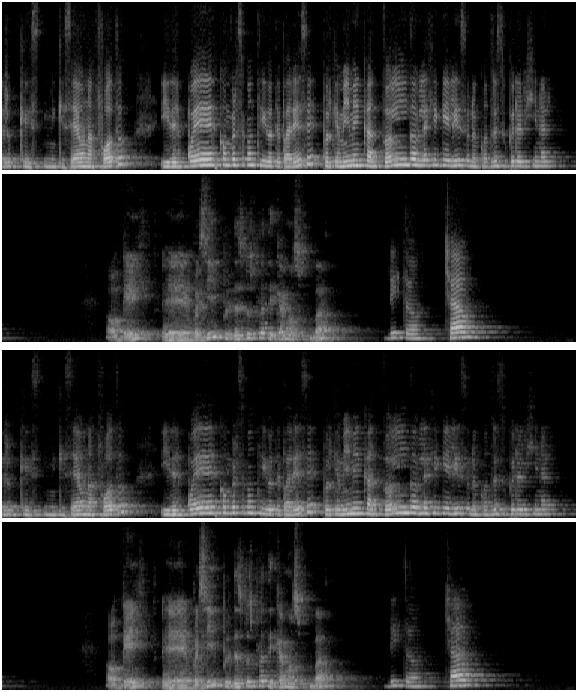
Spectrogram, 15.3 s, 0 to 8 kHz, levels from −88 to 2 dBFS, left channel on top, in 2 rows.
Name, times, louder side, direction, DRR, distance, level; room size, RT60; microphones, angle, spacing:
voice 1, 0.0-1.7 2.1-7.3 12.8-13.3 13.6-13.9, left 2 dB, 50° left, 9 dB, 0.6 m, -28 dB
voice 2, 9.0-12.0, equal, 50° right, 1 dB, 1.0 m, -33 dB
9.9 x 4.9 x 2.3 m, 0.96 s
head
